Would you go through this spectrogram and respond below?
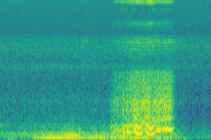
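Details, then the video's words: Pet Chihuahua asleep and snoring: a low rumbling breath in the first half, then a louder raspy snore of about one second with a wavering nasal tone, ending abruptly. "snoring 😴"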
